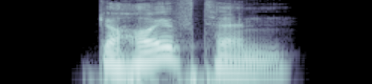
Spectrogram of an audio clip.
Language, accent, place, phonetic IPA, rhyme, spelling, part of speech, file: German, Germany, Berlin, [ɡəˈhɔɪ̯ftn̩], -ɔɪ̯ftn̩, gehäuften, adjective, De-gehäuften.ogg
- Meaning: inflection of gehäuft: 1. strong genitive masculine/neuter singular 2. weak/mixed genitive/dative all-gender singular 3. strong/weak/mixed accusative masculine singular 4. strong dative plural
